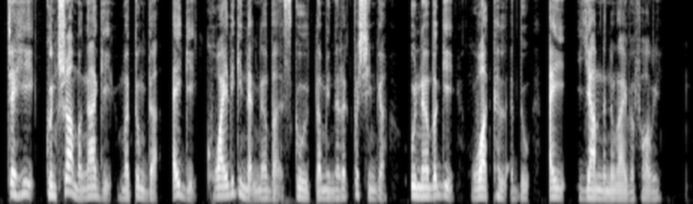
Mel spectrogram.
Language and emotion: Manipuri, happy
